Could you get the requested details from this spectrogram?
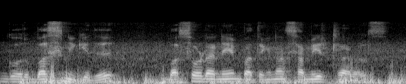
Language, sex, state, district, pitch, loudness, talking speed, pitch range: Tamil, male, Tamil Nadu, Kanyakumari, 115 Hz, -15 LUFS, 135 wpm, 105-125 Hz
